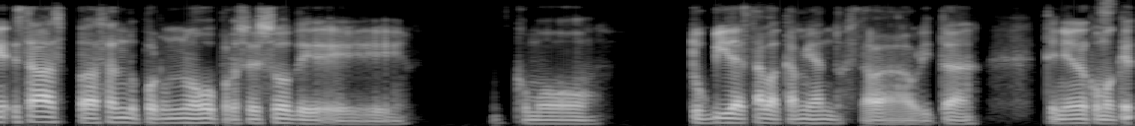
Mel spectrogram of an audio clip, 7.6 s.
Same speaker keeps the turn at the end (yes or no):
yes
